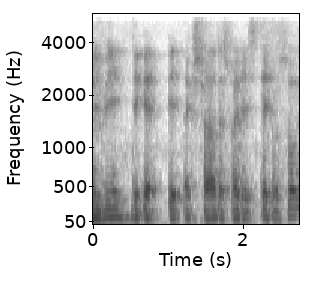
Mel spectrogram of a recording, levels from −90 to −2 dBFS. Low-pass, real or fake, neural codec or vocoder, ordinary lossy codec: 5.4 kHz; fake; vocoder, 44.1 kHz, 80 mel bands, Vocos; none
